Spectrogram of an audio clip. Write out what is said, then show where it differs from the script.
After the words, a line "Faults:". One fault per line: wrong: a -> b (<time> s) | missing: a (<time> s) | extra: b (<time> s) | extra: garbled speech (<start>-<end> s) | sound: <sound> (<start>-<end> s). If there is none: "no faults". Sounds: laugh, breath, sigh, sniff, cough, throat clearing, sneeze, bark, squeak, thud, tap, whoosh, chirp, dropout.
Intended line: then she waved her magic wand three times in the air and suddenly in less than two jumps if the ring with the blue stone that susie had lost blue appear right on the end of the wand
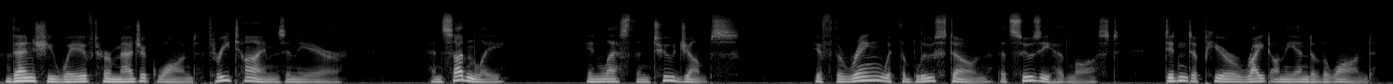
then she waved her magic wand three times in the air and suddenly in less than two jumps if the ring with the blue stone that susie had lost didn't appear right on the end of the wand
Faults:
wrong: blue -> didn't (11.6 s)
